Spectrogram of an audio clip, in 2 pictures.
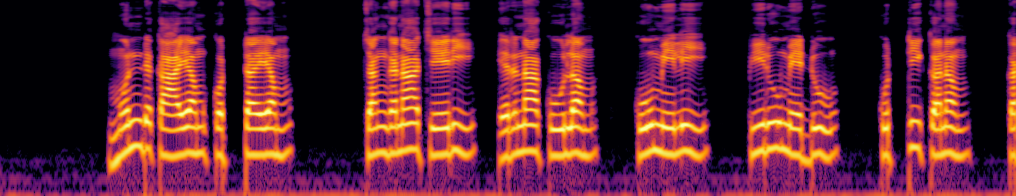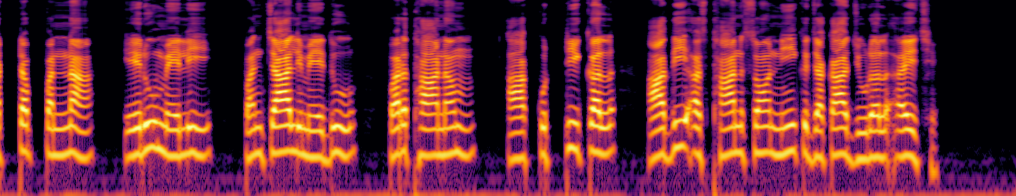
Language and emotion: Maithili, neutral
